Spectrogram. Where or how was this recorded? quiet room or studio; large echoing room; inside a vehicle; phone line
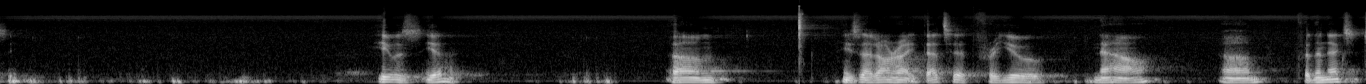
large echoing room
